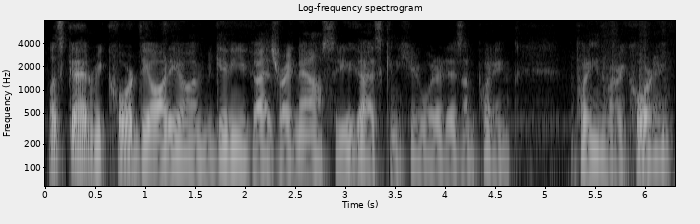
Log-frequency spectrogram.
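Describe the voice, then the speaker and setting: Chatty man testing his studio mic. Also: sits low. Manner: relaxed, chatty, frequent mic checks and counting. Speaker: tech reviewer. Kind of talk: casual tutorial walkthrough. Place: home studio at a desk. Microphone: condenser mic on a desk arm. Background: faint computer hum.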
